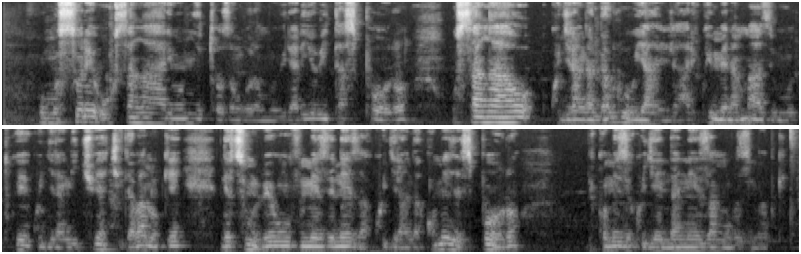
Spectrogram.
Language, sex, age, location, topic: Kinyarwanda, male, 25-35, Kigali, health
